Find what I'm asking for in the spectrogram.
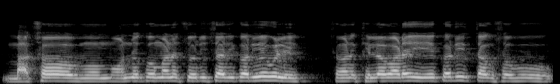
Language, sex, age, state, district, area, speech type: Odia, male, 45-60, Odisha, Kendrapara, urban, spontaneous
